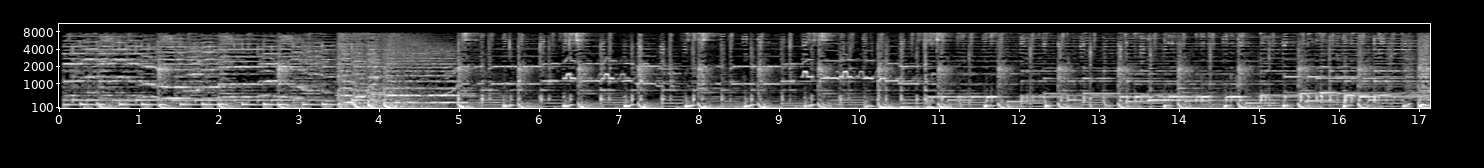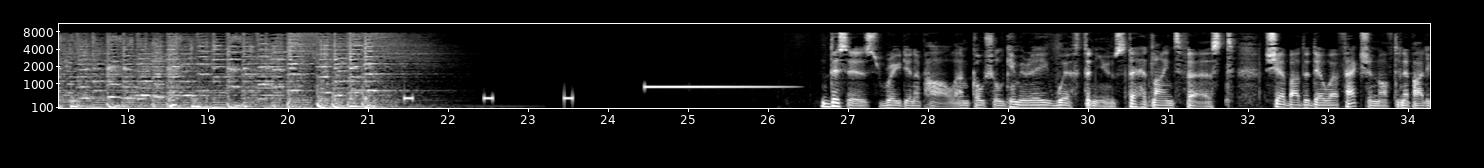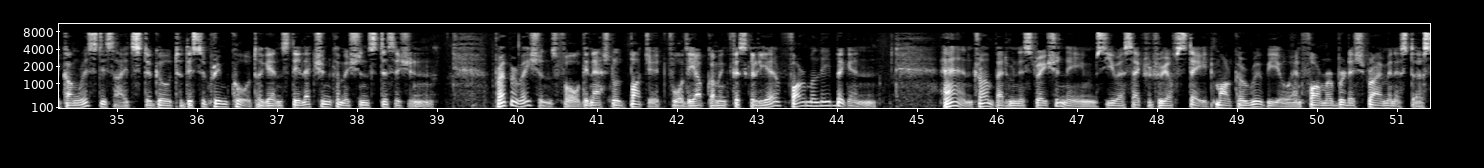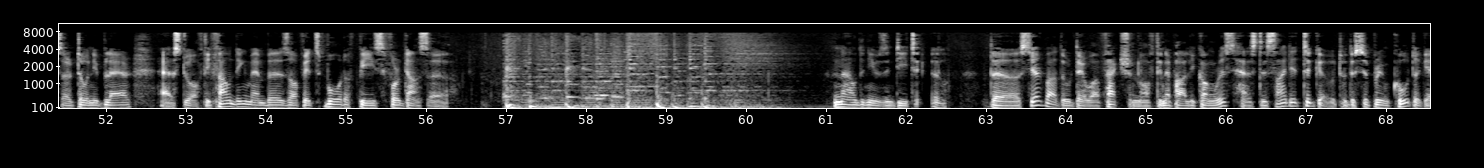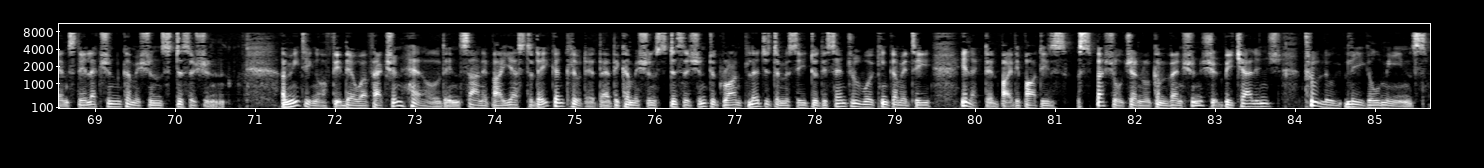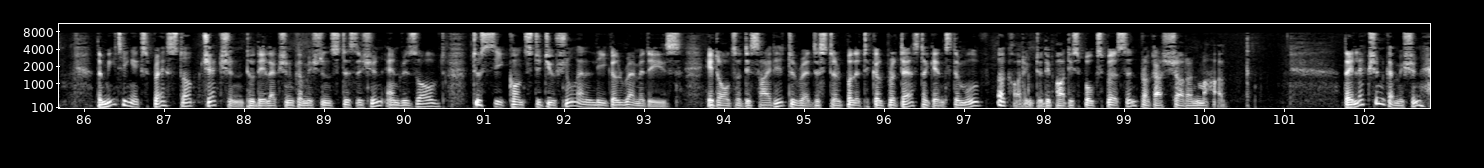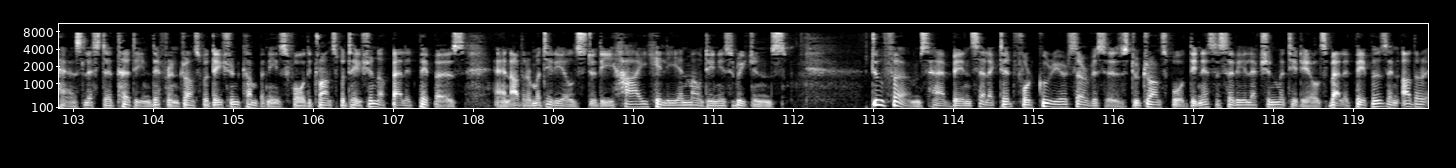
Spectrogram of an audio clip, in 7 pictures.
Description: दिउँसो २ बजेको अङ्ग्रेजी समाचार : ३ माघ , २०८२
2pm-English-News-2.mp3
